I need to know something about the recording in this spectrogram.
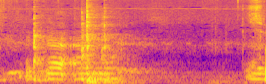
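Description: Egg and bread frying quietly in a non-stick pan, with a short voice sound in the first second and light clicks of a spatula against the pan.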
